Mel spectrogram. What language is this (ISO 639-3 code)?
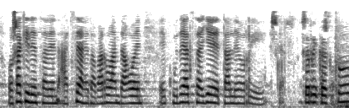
eus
